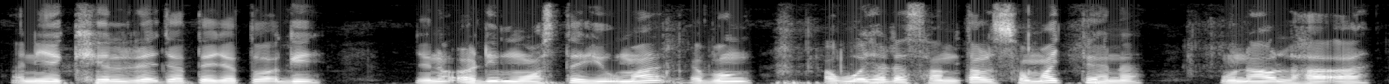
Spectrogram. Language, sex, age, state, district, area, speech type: Santali, male, 18-30, West Bengal, Birbhum, rural, spontaneous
